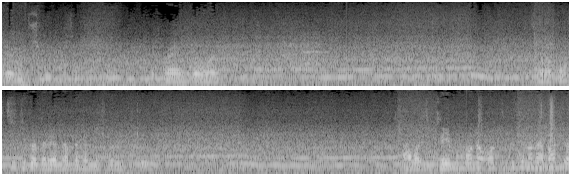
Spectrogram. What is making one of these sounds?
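A car engine revs up again through quick gear changes.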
